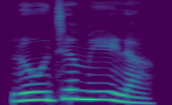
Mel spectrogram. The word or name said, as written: ರಾಜಾಮ್ಲ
